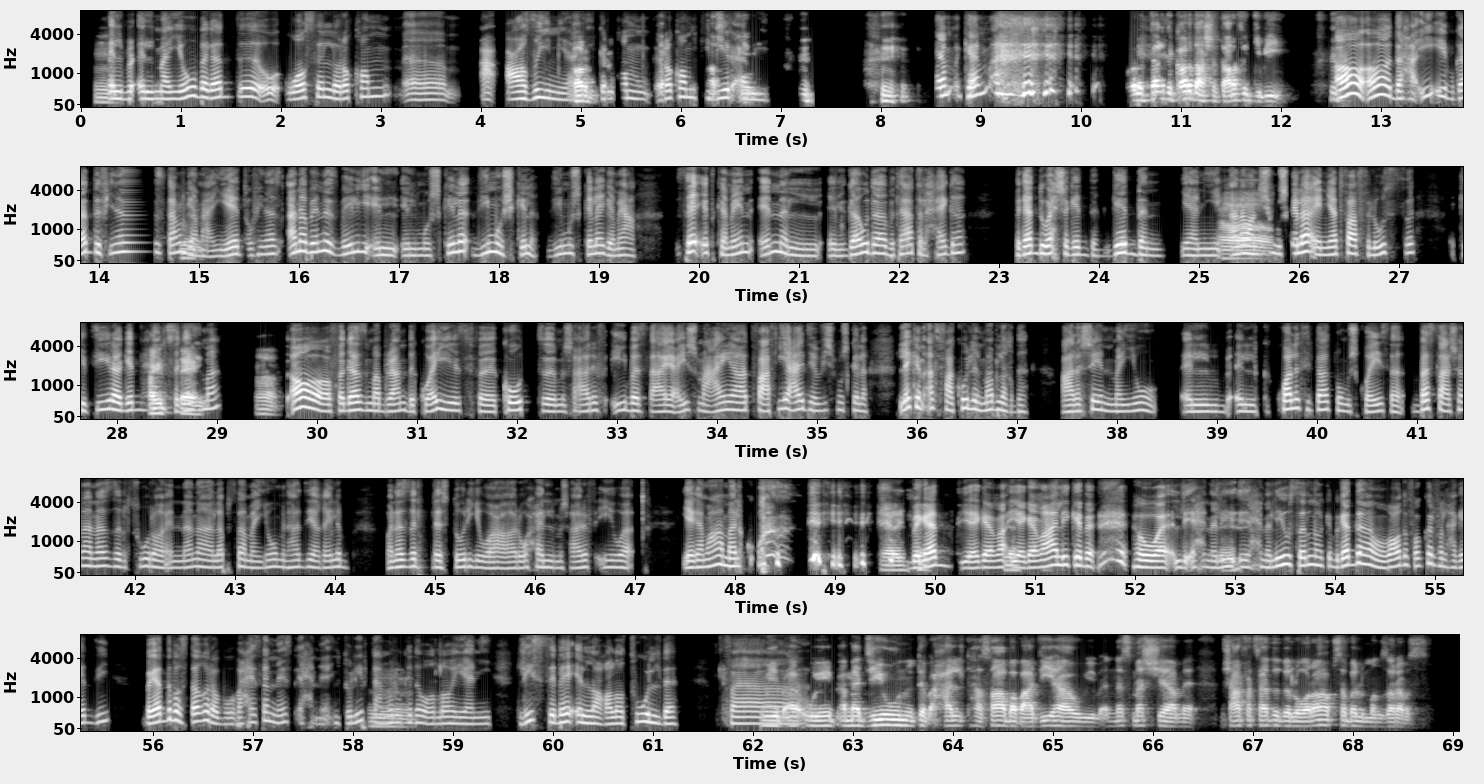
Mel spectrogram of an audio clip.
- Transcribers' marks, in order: laugh; laugh; in English: "براند"; in English: "Coat"; in English: "الquality"; in English: "الstory"; tsk; laugh; laughing while speaking: "يا جماع يا جماعة ليه كده؟!"; laughing while speaking: "أيوه"; unintelligible speech
- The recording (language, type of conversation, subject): Arabic, podcast, لو لازم تختار، تفضّل تعيش حياة بسيطة ولا حياة مترفة؟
